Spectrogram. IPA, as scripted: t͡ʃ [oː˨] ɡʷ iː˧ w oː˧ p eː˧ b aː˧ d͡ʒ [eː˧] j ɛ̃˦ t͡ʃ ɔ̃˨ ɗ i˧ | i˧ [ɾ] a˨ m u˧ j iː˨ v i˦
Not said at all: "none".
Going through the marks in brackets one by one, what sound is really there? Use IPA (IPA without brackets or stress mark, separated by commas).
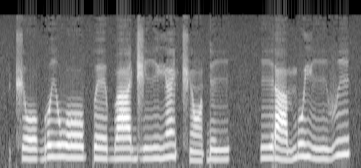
oː˨, iː˧, ɾ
